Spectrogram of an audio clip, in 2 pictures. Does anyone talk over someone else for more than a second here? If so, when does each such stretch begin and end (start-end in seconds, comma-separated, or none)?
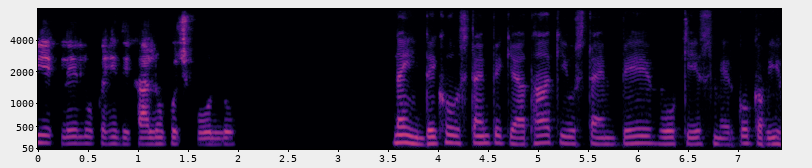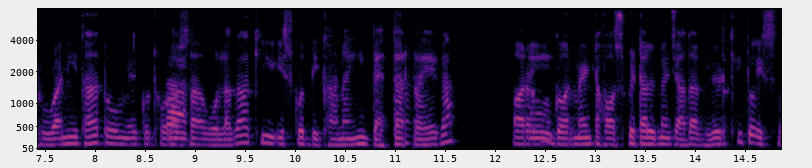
none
